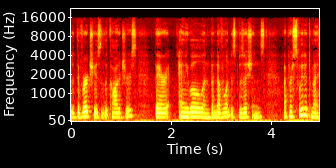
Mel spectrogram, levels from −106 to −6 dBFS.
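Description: No technical faults are audible anywhere in the recording.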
